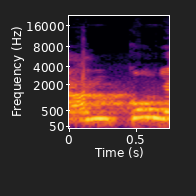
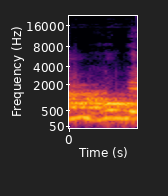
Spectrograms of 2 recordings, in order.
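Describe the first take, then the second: First: The word is said with a pressed, emphatic sound. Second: The word is said with a softened sound. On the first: The speaker calls it right. "அழுத்தி சொல்லுகிற" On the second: The speaker calls it wrong. "மெலினப்படுத்தி அன்கும் என்கிற மாதிரி ஓதுகிறார்"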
